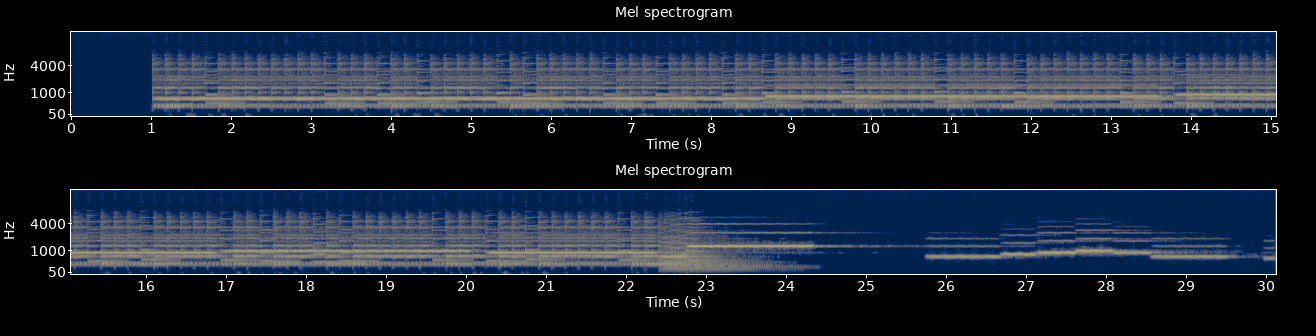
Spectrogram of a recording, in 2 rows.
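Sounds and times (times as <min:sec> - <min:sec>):
guitar: 0:01.0 - 0:25.1
flute: 0:01.0 - 0:30.1.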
